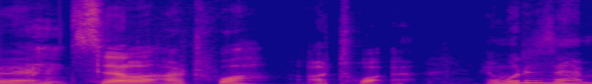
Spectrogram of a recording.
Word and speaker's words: Stella Artois: Stella Artois.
